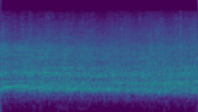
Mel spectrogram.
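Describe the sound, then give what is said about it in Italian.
Loud applause and cheering from Republican members of the US Congress during an address to Congress, a dense, sustained roar of clapping with raised voices and whoops. “Con grande applauso, ovvio, naturalmente, dei repubblicani.”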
